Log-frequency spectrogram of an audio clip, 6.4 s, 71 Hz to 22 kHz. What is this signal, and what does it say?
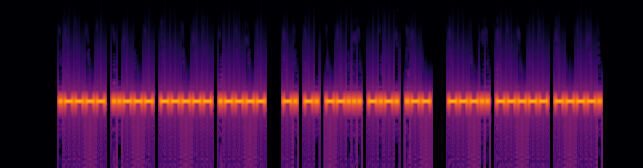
Morse code, heard as a keyed tone, about 46 wpm, 700 Hz. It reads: 1201 NN7CW 809
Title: Worked All Europe DX Contest - QTC Exchange - 45wpm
